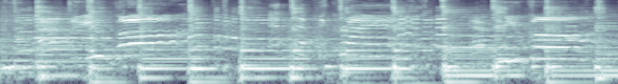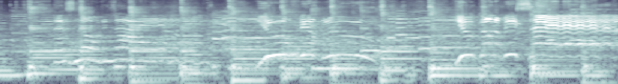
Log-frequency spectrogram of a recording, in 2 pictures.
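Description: Live gypsy jazz combo: acoustic guitars strumming a steady, evenly spaced rhythm over upright bass notes, with a melody line above. A woman's singing voice with vibrato is heard near the end.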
